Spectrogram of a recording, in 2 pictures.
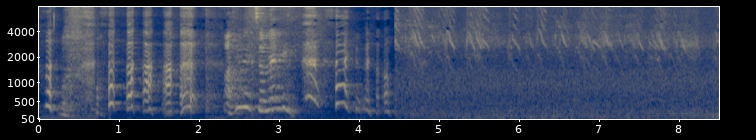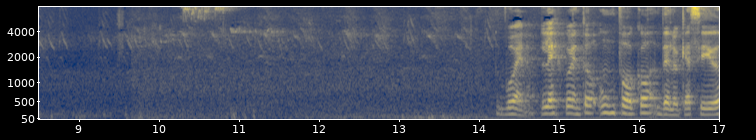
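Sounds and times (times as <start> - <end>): small birds chirping: 4.5 - 17.0.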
